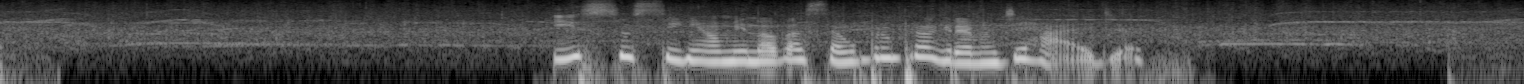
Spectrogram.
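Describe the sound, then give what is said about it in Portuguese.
Steady applause from a studio audience that came in a caravan from Vila Velha, a dense crackling patter that runs through the whole clip, with a man speaking clearly over it in the middle before the clapping carries on alone. “esse programa está com uma novidade, porque agora ele conta com uma plateia.”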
